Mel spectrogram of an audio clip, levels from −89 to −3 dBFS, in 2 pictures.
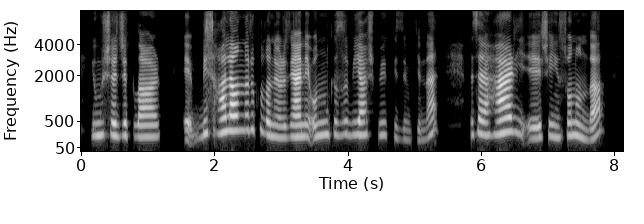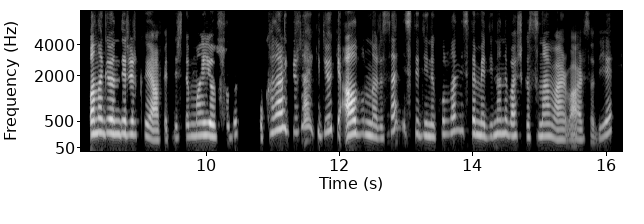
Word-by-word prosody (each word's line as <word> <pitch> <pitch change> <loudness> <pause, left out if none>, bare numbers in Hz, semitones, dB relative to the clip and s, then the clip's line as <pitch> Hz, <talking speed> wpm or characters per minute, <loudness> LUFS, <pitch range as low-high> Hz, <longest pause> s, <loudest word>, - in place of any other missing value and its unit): yumuşacıklar, 225 -3 -1 0.4
eee, 480 -2 -2
biz 260 +7 -6
hâlâ 295 +4 +8
onları 325 +1 -3
kullanıyoruz, 215 -10 -4
yani, 210 +1 +6
onun 235 +4 -5
kızı 245 0 -12
1 240 - -11
yaş 240 -1 -1
büyük 235 0 -15
bizimkinden. 170 - -8 0.5
Mesela 245 -1 0
her, 265 +5 +9
iii, 200 -8 -6
şeyin 215 -1 -9
sonunda 215 -5 -3 0.4
bana 265 +3 +6
gönderir 260 -2 +1
kıyafetleri, 165 -8 -4
işte, 205 +2 -13
mayosudur, 225 -1 -1 0.3
o 195 - -13
kadar 330 +6 +1
güzel 285 +4 -8
ki, 260 -6 -17
diyor 300 +3 -5
ki, 270 -5 -8
"Al 255 +1 +8
bunları 220 -7 -8
sen, 310 - -6
istediğini 230 - -10
kullan 270 +7 -10
istemediğini, 245 -6 -7
hani, 265 0 -7
başkasına 225 0 -7
ver, 170 -1 -2
varsa." 170 +2 -8
diye. 250 - -10
235 Hz, 150 wpm, -23 LUFS, 210-265 Hz, 0.5 s, her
